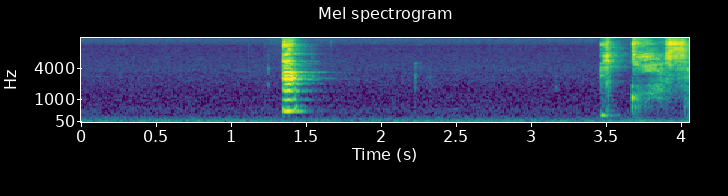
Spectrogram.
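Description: A young woman's voice: one short, loud, high-pitched vocal sound about a second and a half in, then breathy, half-whispered syllables near the end, over a faint low hum.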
